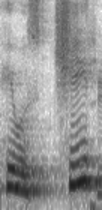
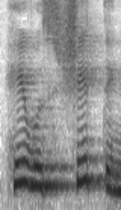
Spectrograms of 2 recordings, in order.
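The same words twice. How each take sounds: First: Cheating begins with a ch sound. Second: Cheating begins with an sh sound. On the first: The speaker calls it right. "Instead of saying" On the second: The speaker calls it wrong. "the Swede is talking about the latest gossip"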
